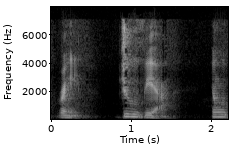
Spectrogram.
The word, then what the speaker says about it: lluvia: And basically, we do not pronounce it as English.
